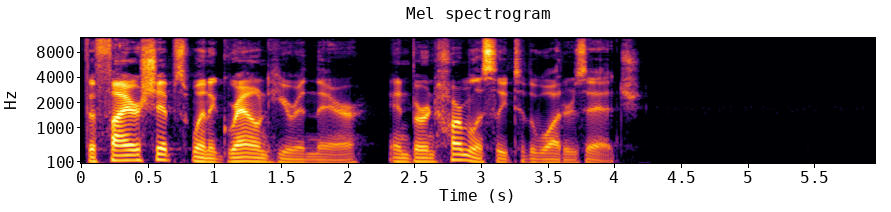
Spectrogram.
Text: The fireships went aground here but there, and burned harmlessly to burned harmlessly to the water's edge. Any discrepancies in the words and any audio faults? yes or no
yes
